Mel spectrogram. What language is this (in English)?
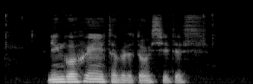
Japanese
